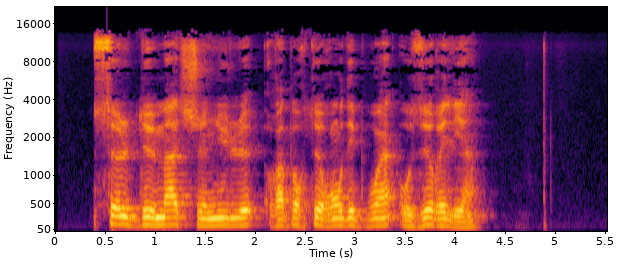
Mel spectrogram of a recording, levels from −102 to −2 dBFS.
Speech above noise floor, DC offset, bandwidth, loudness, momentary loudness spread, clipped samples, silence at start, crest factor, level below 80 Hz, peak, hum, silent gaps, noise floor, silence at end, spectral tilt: 53 dB; under 0.1%; 14.5 kHz; -16 LUFS; 8 LU; under 0.1%; 0.4 s; 18 dB; -58 dBFS; 0 dBFS; none; none; -69 dBFS; 1.25 s; -4 dB/octave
